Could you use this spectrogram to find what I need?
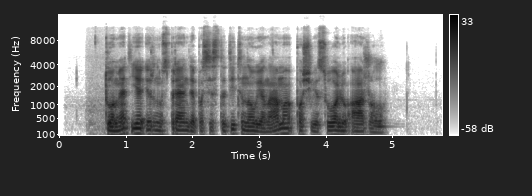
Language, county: Lithuanian, Vilnius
